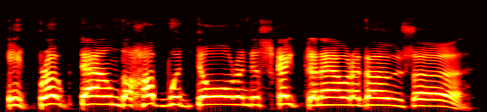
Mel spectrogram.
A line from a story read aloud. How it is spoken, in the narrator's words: he yelled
